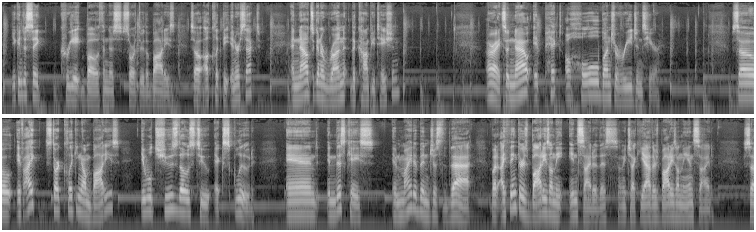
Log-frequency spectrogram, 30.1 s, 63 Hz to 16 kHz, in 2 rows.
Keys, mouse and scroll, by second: 3.9 click, 11.0-15.1 drag, 17.0 click, 21.5 scroll down 1, 22.3 scroll down 1, 26.7 click, 29.2 click.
